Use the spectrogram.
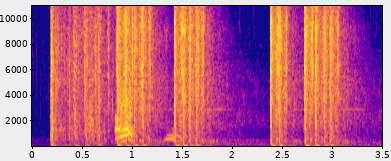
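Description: Bursts of automatic gunfire ring out in the VR shooter Ghosts of Tabor, several loud rapid volleys separated by short pauses, close and punchy with no talking.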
